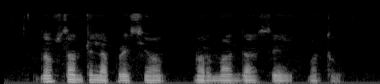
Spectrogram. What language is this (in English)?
Spanish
